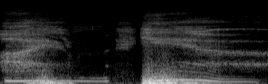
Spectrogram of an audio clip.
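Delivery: airy, drawn-out sighing wind voice; long, blowing sigh of a reply. A narrator's reading. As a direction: sigh the words out like a breeze. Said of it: "sighed Wind".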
